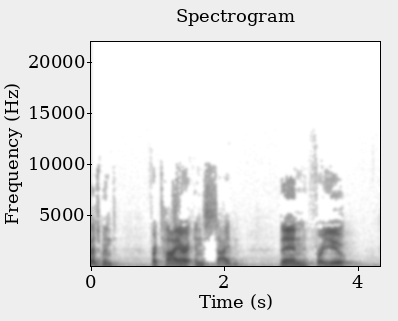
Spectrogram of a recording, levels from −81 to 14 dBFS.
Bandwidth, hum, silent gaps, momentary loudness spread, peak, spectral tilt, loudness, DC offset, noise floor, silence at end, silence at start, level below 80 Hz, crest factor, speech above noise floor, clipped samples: 12.5 kHz; none; none; 12 LU; 0 dBFS; -4 dB/octave; -16 LUFS; under 0.1%; -48 dBFS; 0.45 s; 0 s; -56 dBFS; 18 dB; 31 dB; under 0.1%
